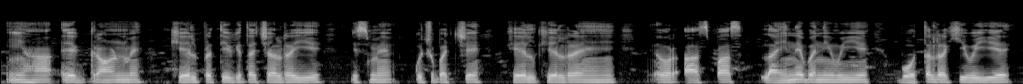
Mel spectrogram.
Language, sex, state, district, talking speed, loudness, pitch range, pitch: Hindi, male, Andhra Pradesh, Anantapur, 165 wpm, -18 LUFS, 105-110 Hz, 105 Hz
